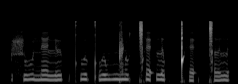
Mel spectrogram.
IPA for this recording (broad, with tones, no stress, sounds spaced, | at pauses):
ɬ u˧˥˧ n ɛ˥˧ l ø˧˥˧ p kʷʰ ɛ˥ kʷʼ ɛ˥ w ŋ͡ǁ u˥˩ ǀʰ ɛ˥ ʔ l ə˥˩ p ǃʰ ɛ˨ ʔ ǀ ə˧˥˧ l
